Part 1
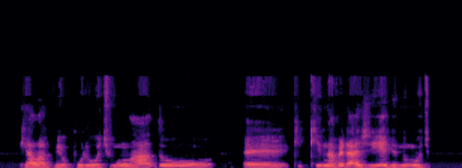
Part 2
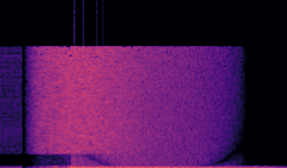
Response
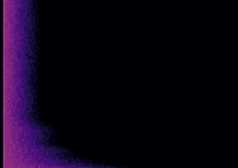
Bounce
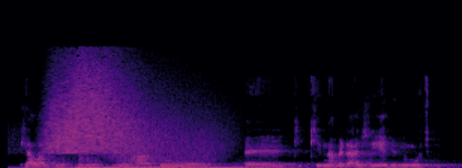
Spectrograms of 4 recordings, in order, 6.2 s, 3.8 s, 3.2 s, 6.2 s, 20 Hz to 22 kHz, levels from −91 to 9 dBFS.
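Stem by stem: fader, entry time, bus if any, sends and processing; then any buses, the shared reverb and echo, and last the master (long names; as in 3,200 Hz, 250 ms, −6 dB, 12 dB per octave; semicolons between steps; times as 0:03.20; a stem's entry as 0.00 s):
−10.5 dB, 0.00 s, send −16 dB, amplitude modulation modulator 110 Hz, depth 35%
−2.0 dB, 0.10 s, send −21 dB, low-shelf EQ 120 Hz −7.5 dB; low-pass that shuts in the quiet parts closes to 2,700 Hz, open at −18 dBFS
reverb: on, RT60 1.9 s, pre-delay 3 ms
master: downward compressor 2 to 1, threshold −45 dBFS, peak gain reduction 10.5 dB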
